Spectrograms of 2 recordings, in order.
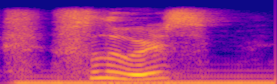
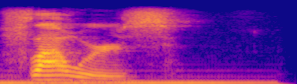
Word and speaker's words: flowers: okay this word here instead of fluers it's ow flow flowers flow okay much better that was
